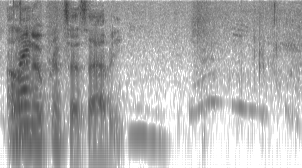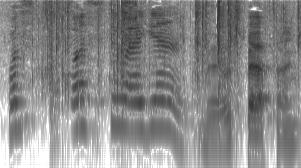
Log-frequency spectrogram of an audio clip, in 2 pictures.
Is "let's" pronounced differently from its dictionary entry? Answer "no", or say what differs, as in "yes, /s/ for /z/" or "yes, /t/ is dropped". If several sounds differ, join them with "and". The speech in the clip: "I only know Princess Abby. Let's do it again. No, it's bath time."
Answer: yes, /w/ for /l/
